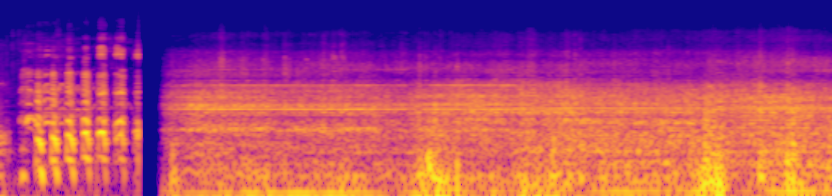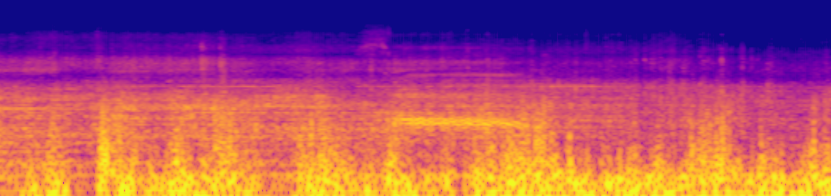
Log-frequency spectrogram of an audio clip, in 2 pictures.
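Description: Wind buffeting the microphone on open lake ice: a steady, fluttering low rumble with a faint steady hum above it.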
